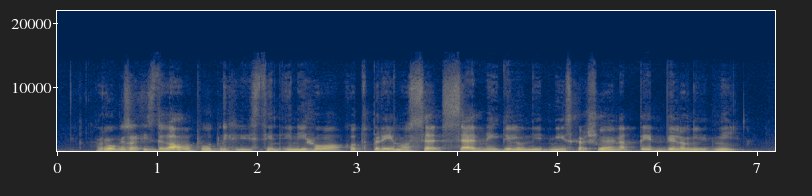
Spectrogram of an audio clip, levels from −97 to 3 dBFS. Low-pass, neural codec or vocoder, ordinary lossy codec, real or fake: 14.4 kHz; codec, 32 kHz, 1.9 kbps, SNAC; Opus, 64 kbps; fake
